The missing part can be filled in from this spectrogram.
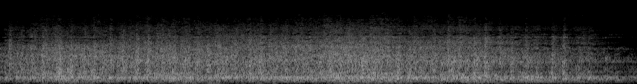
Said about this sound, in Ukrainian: Поїзд ішов швидше та швидше, і незабаром вокзал лишився позаду.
